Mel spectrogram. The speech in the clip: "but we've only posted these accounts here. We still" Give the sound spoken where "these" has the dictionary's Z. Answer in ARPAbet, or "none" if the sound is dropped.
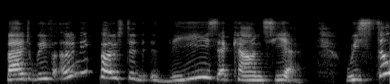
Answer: Z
